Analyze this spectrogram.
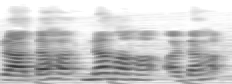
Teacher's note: इसका उच्चारण आधे ह की तरह कंठ की सहायता से होता है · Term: विसर्ग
